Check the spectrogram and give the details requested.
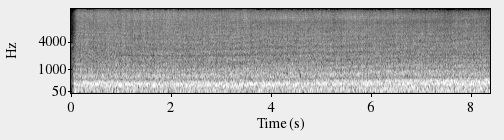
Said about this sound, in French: Chouette, une montgolfière. J'ai toujours rêvé d'en faire.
